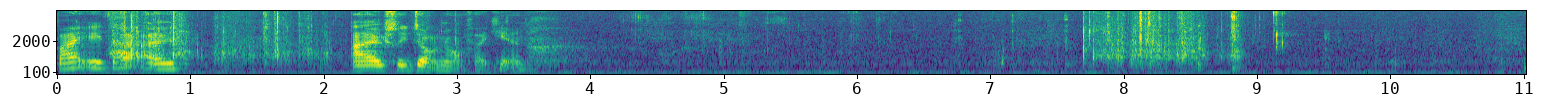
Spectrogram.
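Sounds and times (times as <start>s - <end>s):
cardboard carton rustling: 0.2s - 3.1s, 7.8s - 8.9s
chewing french fries: 8.9s - 9.7s.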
